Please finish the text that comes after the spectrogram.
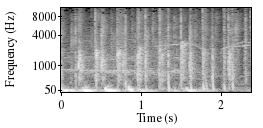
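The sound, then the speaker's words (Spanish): A burst of applause from a small group, many quick overlapping claps, fairly loud, with a few voices mixed in underneath. “aplaudiment.”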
